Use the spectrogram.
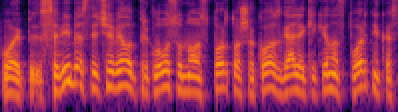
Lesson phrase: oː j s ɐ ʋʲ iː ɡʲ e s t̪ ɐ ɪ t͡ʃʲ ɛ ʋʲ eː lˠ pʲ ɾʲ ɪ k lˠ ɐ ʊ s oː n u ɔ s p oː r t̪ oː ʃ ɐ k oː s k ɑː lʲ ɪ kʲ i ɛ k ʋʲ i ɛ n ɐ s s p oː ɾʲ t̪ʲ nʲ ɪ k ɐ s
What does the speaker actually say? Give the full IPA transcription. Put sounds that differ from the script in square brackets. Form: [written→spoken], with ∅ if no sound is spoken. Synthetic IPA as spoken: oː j s ɐ ʋʲ iː [ɡʲ→bʲ] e s t̪ ɐ ɪ t͡ʃʲ ɛ ʋʲ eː lˠ pʲ ɾʲ ɪ k lˠ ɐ ʊ s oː n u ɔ s p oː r t̪ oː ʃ ɐ k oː s [k→ɡ] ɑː lʲ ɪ kʲ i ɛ k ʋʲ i ɛ n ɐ s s p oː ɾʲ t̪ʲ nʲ ɪ k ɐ s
